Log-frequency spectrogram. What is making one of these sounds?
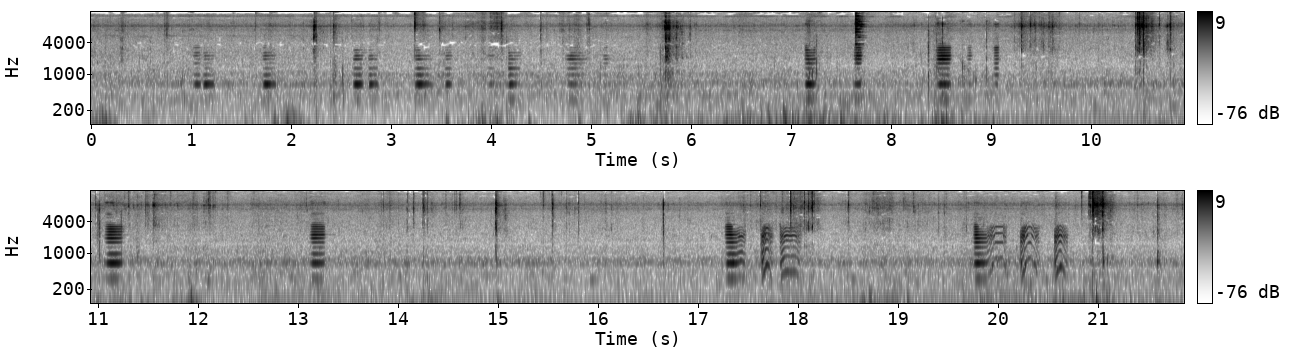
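A metal detector beeps in short repeated tones.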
